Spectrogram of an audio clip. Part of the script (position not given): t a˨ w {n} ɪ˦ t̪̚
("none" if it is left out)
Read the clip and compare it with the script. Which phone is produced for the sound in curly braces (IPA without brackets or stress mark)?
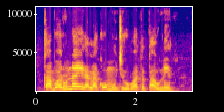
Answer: n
